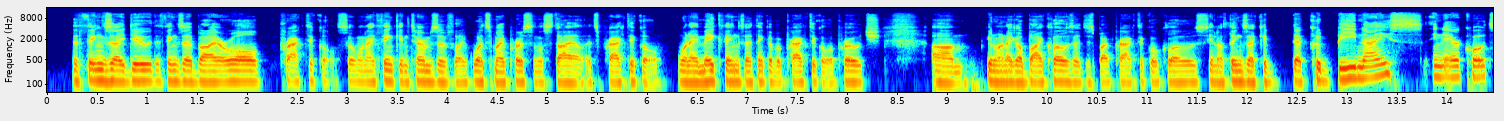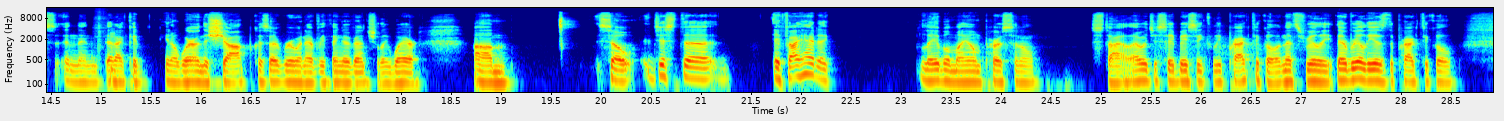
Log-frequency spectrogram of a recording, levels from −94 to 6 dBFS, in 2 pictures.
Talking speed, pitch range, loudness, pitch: 220 wpm, 115-125 Hz, -18 LUFS, 120 Hz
